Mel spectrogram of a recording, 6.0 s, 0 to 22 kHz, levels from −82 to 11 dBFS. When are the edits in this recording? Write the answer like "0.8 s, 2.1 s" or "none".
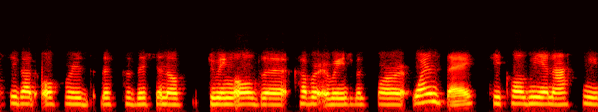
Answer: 4.9 s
